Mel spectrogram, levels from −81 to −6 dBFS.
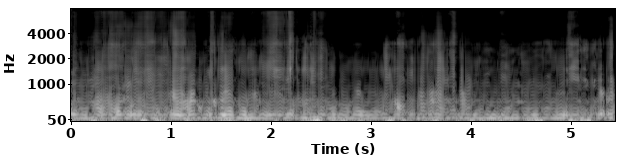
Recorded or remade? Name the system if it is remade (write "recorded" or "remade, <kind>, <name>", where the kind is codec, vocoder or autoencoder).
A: remade, vocoder, BigVGAN v2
